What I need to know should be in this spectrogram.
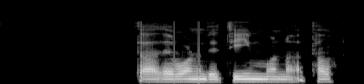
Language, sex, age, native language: Icelandic, male, 8, Icelandic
